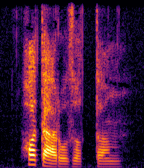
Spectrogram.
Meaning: definitely, decidedly, expressly
- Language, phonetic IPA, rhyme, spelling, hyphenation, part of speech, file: Hungarian, [ˈhɒtaːrozotːɒn], -ɒn, határozottan, ha‧tá‧ro‧zot‧tan, adverb, Hu-határozottan.ogg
